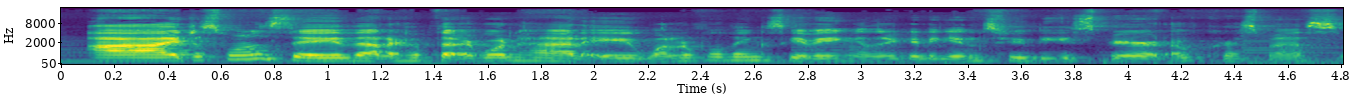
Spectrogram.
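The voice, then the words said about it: Sick, congested voice. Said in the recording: “as I'm sure you can tell, I am sick ... my voice is not where it needs to be, and I am all sorts of congested”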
